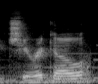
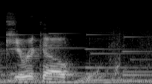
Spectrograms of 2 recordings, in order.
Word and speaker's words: Chirico: But it wasn't until recently that I discovered Giorgio di Chirico, who's kind of similar, or Chirico. Someone told me recently that CH in Italian is actually pronounced K, where just a C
